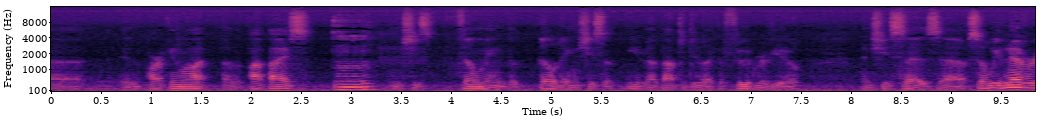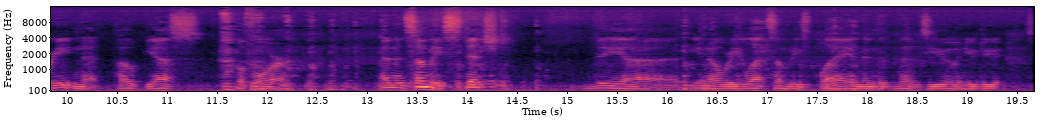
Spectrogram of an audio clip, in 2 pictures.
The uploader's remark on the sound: The primary source for audio failed and was unretrievable. I had to use the camera audio, which is ghetto and annoying and comes with the sweet nuisance of hearing the actual camera run most of the time. So, the audio's shitty.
